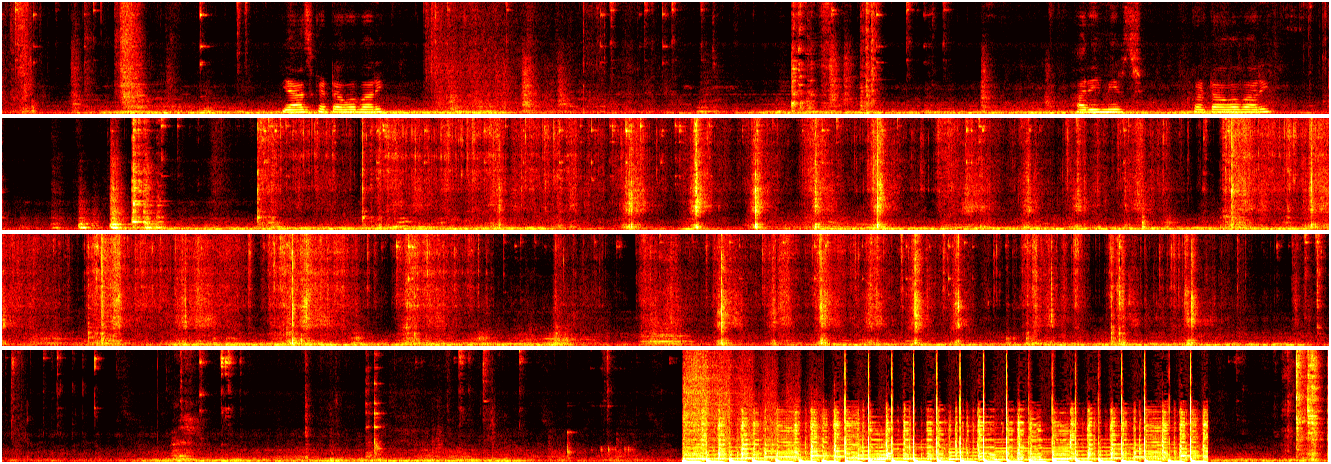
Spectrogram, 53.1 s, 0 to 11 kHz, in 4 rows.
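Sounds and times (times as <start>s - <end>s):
low steady hum: 0.7s - 5.3s
puffed rice rustling: 16.0s - 39.6s.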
